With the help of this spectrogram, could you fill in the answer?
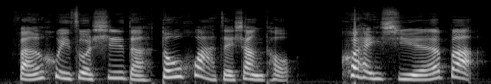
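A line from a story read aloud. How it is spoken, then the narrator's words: Laughing. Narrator (Chinese): 探春笑道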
